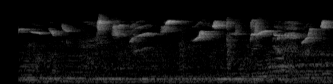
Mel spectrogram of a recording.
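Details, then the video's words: White-eye (pleci) singing vigorously: a fast, high twittering stream of short sweeping and slurred notes, rising and falling without pause, with a faint low hum underneath. "pleci gacor"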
